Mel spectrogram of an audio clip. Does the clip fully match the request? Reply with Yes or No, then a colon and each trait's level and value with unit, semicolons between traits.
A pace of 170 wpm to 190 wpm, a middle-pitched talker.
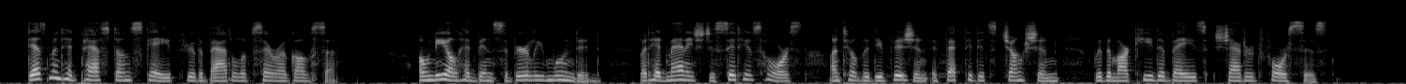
No: average, 145 wpm; medium, 180 Hz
